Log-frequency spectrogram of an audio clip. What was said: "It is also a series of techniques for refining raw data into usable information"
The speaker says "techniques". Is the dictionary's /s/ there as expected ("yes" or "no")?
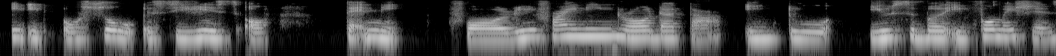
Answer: no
